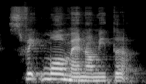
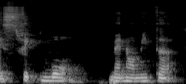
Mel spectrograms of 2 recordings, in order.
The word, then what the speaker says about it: sphygmomanometer: Okay, how to pronounce it? It's just as okay. Sphygmomanometer. The manometer, put it separately. Just say sphygmomanometer.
